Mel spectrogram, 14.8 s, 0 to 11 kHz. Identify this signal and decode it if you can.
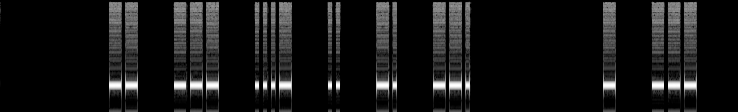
Morse code, heard as a keyed tone, about 15 wpm, spaced as for 8 wpm, 800 Hz. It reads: MOVING TO
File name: QSOs / QSOs-mp3s / WD0BGP 1@10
